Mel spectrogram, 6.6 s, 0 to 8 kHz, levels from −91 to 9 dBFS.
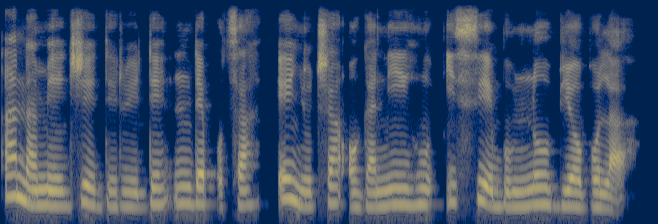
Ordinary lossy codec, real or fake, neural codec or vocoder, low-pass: none; fake; autoencoder, 48 kHz, 128 numbers a frame, DAC-VAE, trained on Japanese speech; 7.2 kHz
